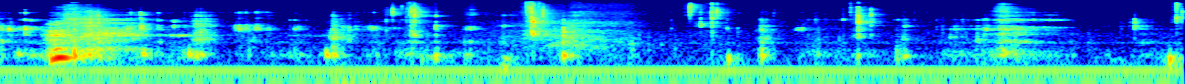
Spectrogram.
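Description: Someone chews spicy crisps, producing faint, irregular crunches and smacking bites, with one louder crunch at the start followed by scattered softer ones.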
